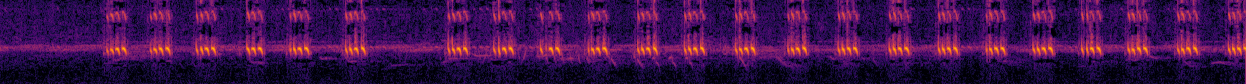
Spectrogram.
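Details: A cricket starts after half a second of quiet, pauses briefly, then resumes a long regular series of sharp high chirps, each pulse short and bright.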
